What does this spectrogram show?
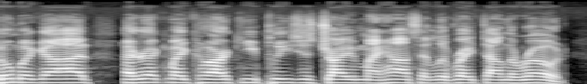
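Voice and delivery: mock tearful, bawling, sobbing, pleading tone. Retelling a woman who wrecked her car asking for a ride: imitating someone bawling. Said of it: "She's bawling, crying".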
